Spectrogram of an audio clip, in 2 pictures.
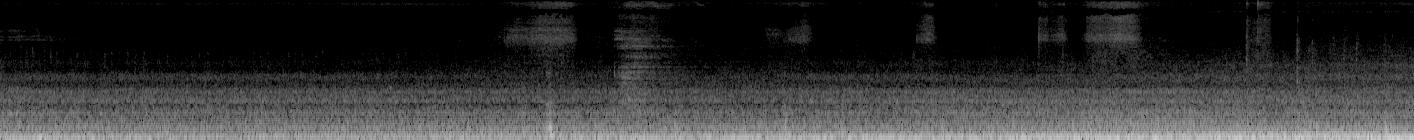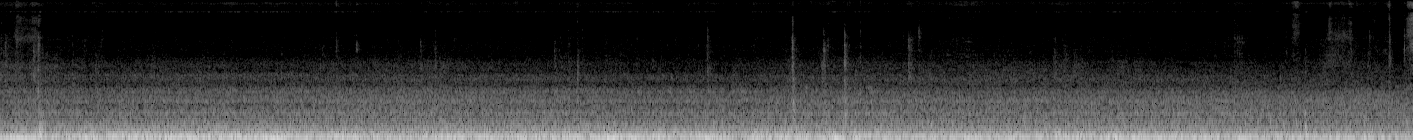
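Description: Low, steady rumble of a car's engine and tyres heard from inside the cabin while driving on a wet, slushy road. It grows louder about ten seconds in.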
